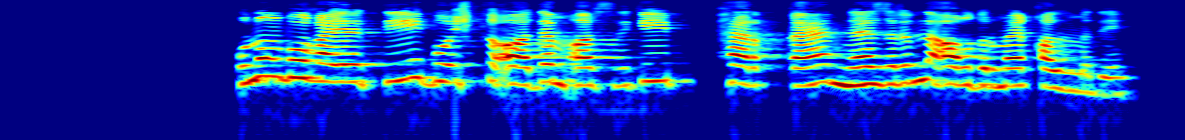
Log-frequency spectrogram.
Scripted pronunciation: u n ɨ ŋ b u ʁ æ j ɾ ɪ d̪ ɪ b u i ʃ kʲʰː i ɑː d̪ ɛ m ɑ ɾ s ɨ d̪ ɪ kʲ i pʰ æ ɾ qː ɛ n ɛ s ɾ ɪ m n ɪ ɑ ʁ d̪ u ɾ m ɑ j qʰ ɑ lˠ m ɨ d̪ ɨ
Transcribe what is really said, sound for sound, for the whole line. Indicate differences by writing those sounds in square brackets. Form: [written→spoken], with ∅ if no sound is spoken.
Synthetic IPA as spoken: u n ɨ ŋ b u ʁ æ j ɾ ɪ [d̪→t̪] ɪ b u i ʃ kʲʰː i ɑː d̪ ɛ m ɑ ɾ s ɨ d̪ ɪ kʲ i pʰ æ ɾ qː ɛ n ɛ [s→z] ɾ ɪ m n ɪ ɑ ʁ d̪ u ɾ m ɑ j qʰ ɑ lˠ m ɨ d̪ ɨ

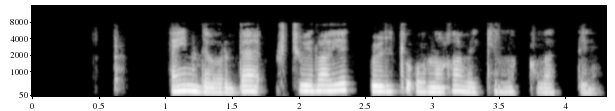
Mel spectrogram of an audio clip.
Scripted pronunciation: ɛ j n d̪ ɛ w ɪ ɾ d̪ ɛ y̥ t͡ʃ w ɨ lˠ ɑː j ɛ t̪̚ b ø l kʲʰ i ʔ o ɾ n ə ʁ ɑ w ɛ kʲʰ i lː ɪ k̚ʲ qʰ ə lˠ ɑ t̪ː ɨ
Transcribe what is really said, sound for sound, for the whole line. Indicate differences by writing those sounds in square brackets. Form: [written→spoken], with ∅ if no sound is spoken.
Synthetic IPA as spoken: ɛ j n d̪ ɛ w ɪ ɾ d̪ ɛ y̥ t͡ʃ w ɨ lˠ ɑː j ɛ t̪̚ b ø l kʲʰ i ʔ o ɾ n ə ʁ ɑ w ɛ kʲʰ i lː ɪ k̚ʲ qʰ ə lˠ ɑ t̪ː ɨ

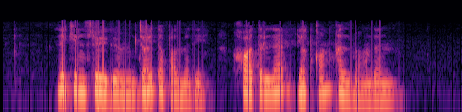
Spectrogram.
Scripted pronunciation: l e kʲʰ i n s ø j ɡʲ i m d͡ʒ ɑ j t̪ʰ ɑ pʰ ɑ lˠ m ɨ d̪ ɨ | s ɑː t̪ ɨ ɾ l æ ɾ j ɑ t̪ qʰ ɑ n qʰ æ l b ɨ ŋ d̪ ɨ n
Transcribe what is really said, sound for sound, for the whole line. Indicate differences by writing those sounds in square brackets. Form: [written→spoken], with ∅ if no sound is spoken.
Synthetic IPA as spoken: l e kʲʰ i n s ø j ɡʲ [i→y] m d͡ʒ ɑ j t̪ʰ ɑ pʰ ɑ lˠ m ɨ d̪ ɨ | [s→χ] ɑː t̪ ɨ ɾ l æ ɾ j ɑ t̪ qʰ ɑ n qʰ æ l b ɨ ŋ d̪ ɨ n

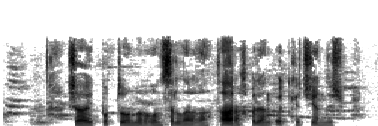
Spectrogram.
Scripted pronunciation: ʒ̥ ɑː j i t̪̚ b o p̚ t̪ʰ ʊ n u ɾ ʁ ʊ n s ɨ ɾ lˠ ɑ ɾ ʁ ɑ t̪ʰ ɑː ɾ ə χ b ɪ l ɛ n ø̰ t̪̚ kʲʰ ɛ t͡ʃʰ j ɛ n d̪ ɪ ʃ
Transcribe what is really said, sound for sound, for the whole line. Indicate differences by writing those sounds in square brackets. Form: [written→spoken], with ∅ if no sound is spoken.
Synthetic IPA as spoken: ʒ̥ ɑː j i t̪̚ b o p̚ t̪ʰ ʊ n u ɾ ʁ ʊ n s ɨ ɾ lˠ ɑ ɾ ʁ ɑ t̪ʰ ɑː ɾ ə χ b ɪ l ɛ n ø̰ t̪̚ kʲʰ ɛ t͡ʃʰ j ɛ n d̪ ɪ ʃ

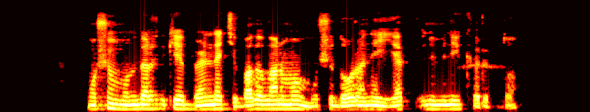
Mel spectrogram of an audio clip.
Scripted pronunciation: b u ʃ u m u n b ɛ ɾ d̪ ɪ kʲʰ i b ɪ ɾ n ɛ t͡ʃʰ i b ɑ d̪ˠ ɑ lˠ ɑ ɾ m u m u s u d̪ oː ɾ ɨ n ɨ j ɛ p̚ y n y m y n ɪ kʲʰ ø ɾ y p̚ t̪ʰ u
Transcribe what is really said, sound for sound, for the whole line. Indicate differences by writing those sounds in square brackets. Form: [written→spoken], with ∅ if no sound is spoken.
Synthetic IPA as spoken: [b→m] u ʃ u m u n b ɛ ɾ d̪ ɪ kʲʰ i b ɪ ɾ n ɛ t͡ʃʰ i b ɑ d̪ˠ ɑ lˠ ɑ ɾ m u m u [s→ʃ] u d̪ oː ɾ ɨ n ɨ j ɛ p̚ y n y m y n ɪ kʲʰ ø ɾ y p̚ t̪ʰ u

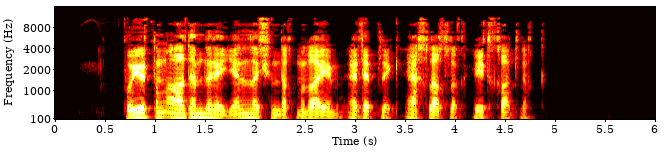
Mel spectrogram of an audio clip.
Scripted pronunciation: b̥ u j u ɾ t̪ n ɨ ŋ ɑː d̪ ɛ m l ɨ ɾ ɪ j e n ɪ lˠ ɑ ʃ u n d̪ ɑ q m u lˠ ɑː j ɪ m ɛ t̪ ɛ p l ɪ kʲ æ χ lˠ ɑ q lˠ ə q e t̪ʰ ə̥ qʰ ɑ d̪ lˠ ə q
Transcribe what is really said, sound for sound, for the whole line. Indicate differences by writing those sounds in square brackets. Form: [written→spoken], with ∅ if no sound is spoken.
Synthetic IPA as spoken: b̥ u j u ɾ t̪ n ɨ ŋ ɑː d̪ ɛ m l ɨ ɾ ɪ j [e→ɛ] n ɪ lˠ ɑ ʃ u n d̪ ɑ q m u lˠ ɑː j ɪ m ɛ [t̪→d̪] ɛ p l ɪ kʲ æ χ lˠ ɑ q lˠ ə q e t̪ʰ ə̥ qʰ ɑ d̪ lˠ ə q

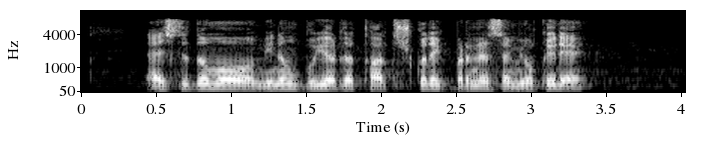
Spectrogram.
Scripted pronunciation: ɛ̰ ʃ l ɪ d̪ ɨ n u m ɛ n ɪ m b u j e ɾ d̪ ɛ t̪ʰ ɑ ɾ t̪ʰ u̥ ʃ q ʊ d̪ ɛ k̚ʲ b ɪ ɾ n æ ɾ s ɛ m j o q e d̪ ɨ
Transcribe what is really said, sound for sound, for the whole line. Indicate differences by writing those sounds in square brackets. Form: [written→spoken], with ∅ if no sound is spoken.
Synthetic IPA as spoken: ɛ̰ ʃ l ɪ d̪ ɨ [n→m] u m [ɛ→e] n ɪ [m→ŋ] b u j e ɾ d̪ ɛ t̪ʰ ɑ ɾ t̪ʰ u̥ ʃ q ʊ d̪ ɛ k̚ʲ b ɪ ɾ n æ ɾ s ɛ m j o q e d̪ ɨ

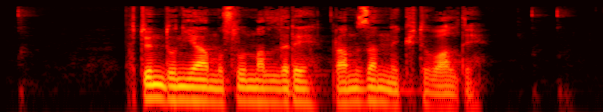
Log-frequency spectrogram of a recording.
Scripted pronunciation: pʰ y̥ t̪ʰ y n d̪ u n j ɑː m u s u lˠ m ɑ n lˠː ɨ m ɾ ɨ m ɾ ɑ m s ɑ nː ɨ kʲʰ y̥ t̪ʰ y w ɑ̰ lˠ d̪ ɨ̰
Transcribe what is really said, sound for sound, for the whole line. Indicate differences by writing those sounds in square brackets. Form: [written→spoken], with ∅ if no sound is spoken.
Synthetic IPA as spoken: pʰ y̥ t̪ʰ y n d̪ u n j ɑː m u s u lˠ m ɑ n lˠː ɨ [m→∅] ɾ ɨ [m→∅] ɾ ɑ m [s→z] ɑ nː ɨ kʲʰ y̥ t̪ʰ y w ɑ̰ lˠ d̪ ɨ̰

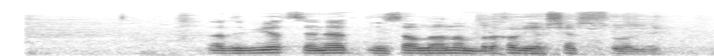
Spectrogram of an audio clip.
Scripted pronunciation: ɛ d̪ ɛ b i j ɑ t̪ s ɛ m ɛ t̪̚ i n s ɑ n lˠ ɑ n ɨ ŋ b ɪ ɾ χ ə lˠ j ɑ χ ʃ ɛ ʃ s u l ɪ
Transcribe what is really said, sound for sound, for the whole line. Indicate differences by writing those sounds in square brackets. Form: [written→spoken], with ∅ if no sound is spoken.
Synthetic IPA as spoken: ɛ d̪ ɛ b i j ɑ t̪ s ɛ [m→n] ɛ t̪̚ i n s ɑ n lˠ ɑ n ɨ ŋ b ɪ ɾ χ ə lˠ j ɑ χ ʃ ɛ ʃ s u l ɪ

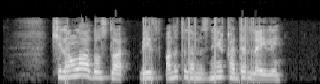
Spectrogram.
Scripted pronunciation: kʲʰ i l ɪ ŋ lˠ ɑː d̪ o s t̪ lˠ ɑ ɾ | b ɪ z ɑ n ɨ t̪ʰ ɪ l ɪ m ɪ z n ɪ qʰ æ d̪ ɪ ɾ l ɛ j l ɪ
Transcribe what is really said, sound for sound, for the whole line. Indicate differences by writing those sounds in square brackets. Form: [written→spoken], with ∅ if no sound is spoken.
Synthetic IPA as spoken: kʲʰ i l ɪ ŋ lˠ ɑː d̪ o s t̪ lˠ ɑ ɾ | b ɪ z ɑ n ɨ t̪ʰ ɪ l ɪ m ɪ z n ɪ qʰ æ d̪ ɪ ɾ l ɛ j l ɪ

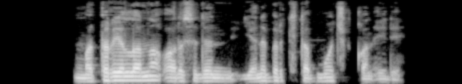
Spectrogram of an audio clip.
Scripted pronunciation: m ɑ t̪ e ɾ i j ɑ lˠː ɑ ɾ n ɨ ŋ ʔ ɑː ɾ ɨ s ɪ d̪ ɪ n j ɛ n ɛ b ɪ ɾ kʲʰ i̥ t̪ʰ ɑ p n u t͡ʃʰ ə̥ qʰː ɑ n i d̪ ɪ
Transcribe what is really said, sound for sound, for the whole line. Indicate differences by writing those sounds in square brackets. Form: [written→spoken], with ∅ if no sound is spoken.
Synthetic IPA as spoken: m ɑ t̪ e ɾ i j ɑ lˠː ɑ ɾ n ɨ ŋ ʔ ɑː ɾ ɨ s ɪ d̪ ɪ n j ɛ n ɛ b ɪ ɾ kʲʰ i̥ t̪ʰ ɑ p [n→m] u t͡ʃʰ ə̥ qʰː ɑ n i d̪ ɪ

